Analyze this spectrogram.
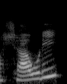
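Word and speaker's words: Shaury: Me pueden seguir como Shauri. Mi nombre se escribe S-H, S de sapo, H-A-U-R-Y, rayita abajo, Pevency, que se escribe eh, con V, Pevensie.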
